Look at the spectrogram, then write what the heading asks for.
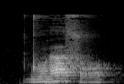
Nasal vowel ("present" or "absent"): present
